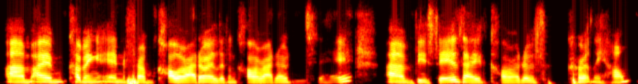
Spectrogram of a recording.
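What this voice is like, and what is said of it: American accent. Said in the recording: “I am based in the U.S., as you might be able to tell from my accent, or as I like to consider, I don't have one.”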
